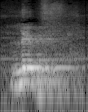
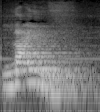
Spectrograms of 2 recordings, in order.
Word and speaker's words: live: अगर ये वर्ब है तो इसका प्रोनाउंसिएशन होगा लिव। अगर ये एडजेक्टिव और एडवर्ब है तो इसका प्रोनाउंसिएशन हो जाएगा लाइव।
